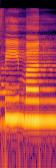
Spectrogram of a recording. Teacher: cara bacanya panjang a-nya ini dua harakat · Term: mad badal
